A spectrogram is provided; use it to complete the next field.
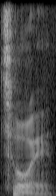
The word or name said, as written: toy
